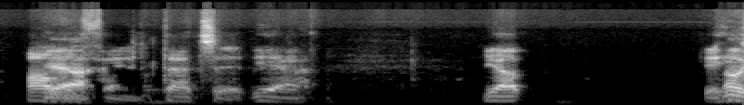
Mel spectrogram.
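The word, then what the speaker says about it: Olyphant: like that's how you say it it's like olifant or something like that olifant olifant that's it yeah yep oh yeah he's amazing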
